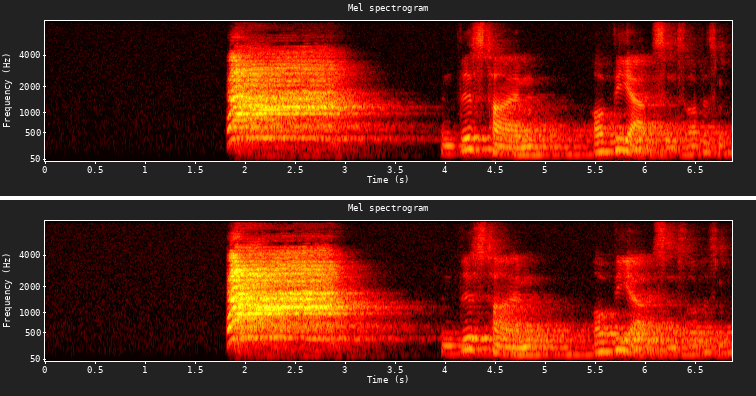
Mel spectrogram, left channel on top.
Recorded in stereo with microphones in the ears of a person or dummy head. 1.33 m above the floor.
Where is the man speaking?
35° left (ahead or behind), 0.9 m.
